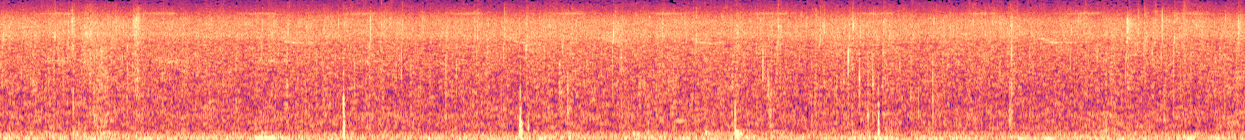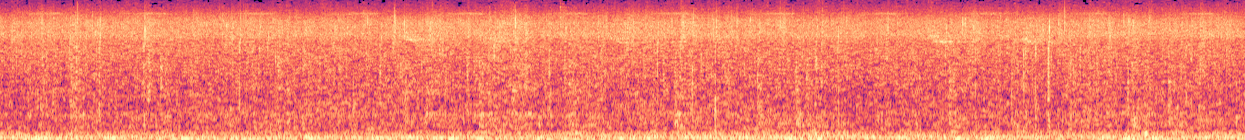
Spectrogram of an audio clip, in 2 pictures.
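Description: Steady rain falling on the leaves of the tree canopy, an even hiss with three sharper drip ticks in the first eight seconds.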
